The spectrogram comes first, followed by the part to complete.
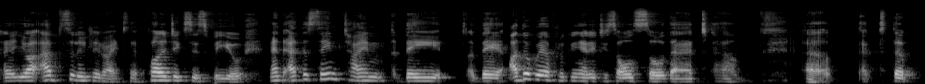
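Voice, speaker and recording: An interview host asking thoughtful questions in a measured, reflective way, with frequent fillers. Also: medium pitch, darkish tone. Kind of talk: interview conversation.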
